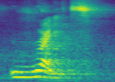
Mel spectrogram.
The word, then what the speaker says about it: write: So whenever we see the letter W before the letter R, we don't pronounce W.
